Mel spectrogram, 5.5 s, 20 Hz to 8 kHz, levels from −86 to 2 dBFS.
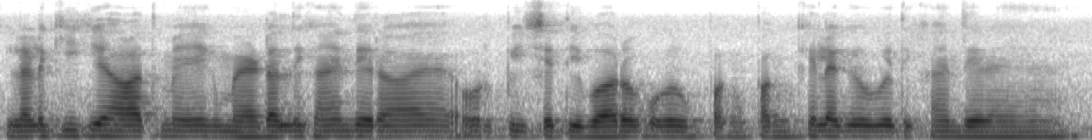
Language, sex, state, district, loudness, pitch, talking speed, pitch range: Hindi, male, Uttar Pradesh, Shamli, -19 LUFS, 115 Hz, 240 wpm, 110-115 Hz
